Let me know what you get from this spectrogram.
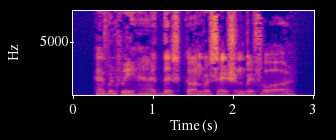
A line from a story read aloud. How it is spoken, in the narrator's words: Belgoroth asked dryly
